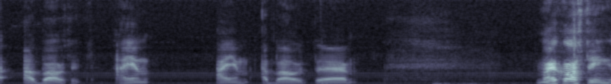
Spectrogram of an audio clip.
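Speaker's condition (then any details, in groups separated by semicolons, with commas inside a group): Cerebral palsy; speech not very clear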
